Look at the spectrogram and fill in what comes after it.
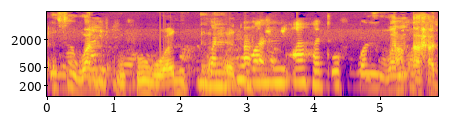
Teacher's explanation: नून साकिन या तनवीन के नून को जाहिर करके पढ़ते हैं देर नहीं लगा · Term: इजहार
